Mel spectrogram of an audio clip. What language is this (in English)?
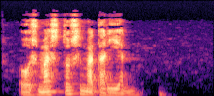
Aragonese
